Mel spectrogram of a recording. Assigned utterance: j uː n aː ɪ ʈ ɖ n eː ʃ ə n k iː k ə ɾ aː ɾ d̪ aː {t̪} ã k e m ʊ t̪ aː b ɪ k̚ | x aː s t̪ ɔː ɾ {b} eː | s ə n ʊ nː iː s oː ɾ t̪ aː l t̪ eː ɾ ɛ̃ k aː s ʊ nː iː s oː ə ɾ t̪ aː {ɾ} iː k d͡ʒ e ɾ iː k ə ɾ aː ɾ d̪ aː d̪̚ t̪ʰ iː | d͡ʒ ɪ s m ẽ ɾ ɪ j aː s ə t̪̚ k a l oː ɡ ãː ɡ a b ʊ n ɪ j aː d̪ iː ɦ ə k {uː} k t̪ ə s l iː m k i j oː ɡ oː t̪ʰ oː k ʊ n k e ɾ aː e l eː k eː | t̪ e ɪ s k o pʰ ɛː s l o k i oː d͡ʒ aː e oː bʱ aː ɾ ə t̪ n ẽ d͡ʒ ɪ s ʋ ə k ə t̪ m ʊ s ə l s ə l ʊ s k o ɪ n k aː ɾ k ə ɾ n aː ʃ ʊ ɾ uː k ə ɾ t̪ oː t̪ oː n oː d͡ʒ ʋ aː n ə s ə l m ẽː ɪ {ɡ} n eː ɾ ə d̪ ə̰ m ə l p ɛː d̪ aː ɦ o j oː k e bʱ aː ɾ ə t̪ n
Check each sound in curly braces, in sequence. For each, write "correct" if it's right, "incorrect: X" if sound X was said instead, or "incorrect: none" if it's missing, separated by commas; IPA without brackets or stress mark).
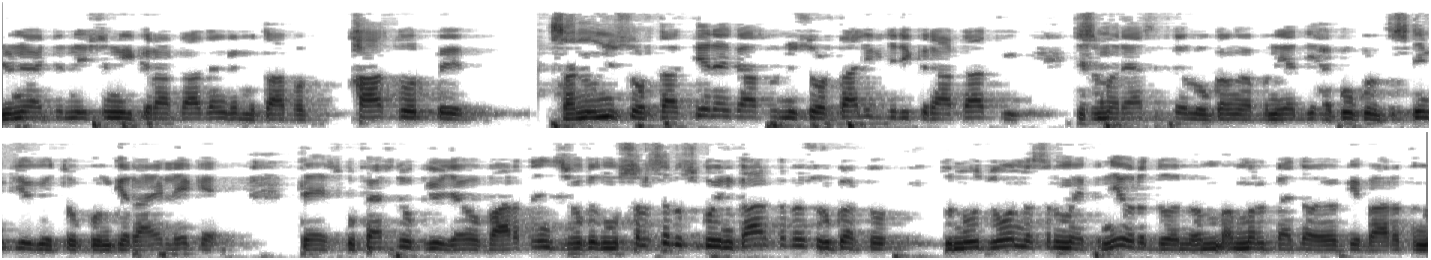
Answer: incorrect: d̪, incorrect: p, incorrect: l, correct, incorrect: k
